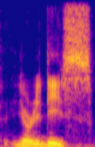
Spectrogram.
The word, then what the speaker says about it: Eurydice: and then Amy Mathurin is performing the role of Eurydice, which is the pronunciation in French,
